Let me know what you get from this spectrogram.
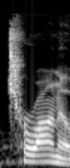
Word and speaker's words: Toronto: No T, no second T, Toronto. I'm trying. I'll fail many times. And because it's Peacock, to make everyone feel more comfortable, I'll be in the booth for the Toronto weekend.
